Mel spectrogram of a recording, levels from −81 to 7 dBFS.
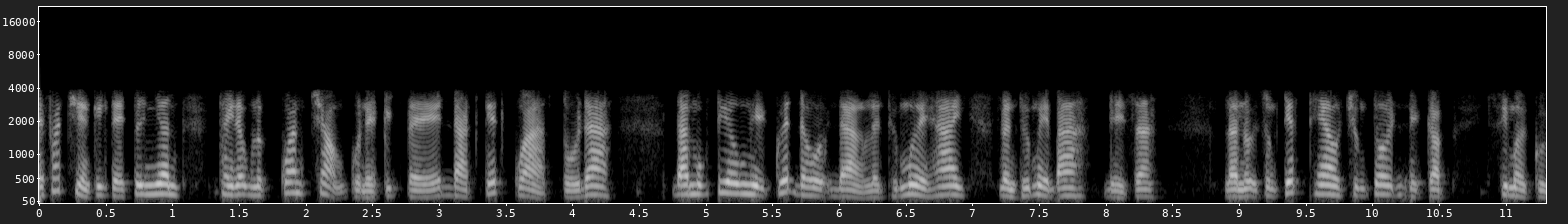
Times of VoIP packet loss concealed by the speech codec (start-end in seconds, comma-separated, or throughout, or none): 2.49-2.54, 5.87-5.94, 7.60-7.66, 10.21-10.33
